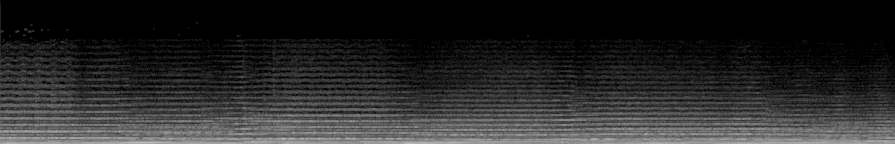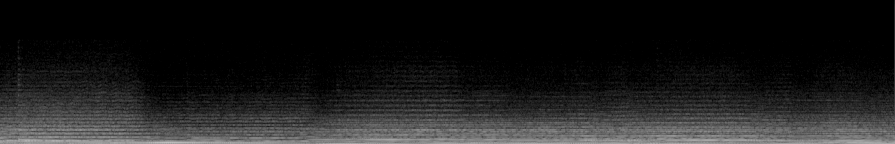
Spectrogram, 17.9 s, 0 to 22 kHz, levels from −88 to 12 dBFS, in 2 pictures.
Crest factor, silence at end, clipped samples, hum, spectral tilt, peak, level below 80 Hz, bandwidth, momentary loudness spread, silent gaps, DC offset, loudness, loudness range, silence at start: 16 dB; 0 s; under 0.1%; none; -6.5 dB/octave; -10 dBFS; -38 dBFS; 13 kHz; 6 LU; none; under 0.1%; -26 LUFS; 4 LU; 0 s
